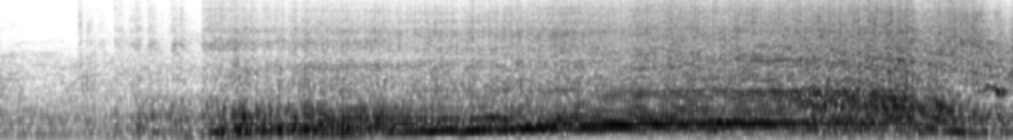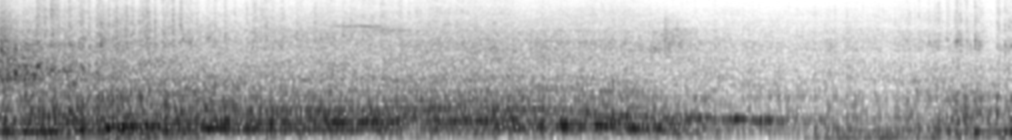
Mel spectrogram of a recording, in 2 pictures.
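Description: A drag racing car's engine revs hard during a burnout.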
